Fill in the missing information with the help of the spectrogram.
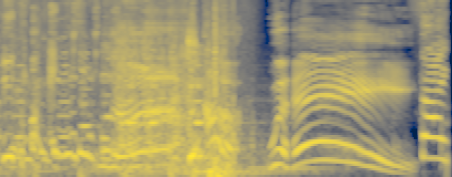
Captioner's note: all giggling; grunting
